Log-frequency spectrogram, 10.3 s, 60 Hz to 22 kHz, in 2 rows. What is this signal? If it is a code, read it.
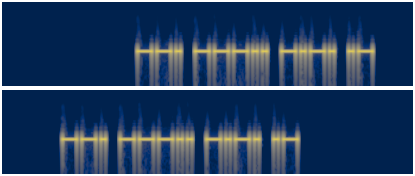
Morse code, heard as a keyed tone, about 20 wpm, 700 Hz. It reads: G8CA G8CA
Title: DXCC-100 Call Signs - 4 Characters - Repeated 2x - 20wpm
